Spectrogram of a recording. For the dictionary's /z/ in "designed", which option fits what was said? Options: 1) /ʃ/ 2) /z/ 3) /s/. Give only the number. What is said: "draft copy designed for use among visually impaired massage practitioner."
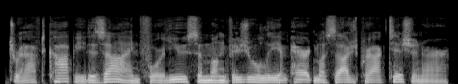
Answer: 2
